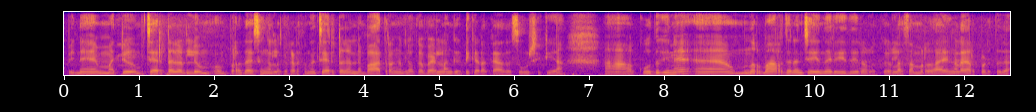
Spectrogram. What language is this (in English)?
Malayalam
